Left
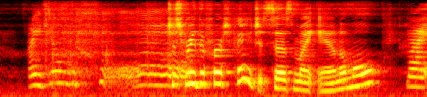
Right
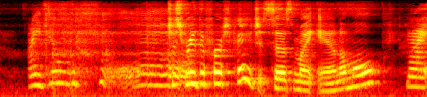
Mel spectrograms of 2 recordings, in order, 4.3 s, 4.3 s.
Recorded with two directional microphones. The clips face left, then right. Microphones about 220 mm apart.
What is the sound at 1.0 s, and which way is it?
A child's voice, 10° left (ahead or behind).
